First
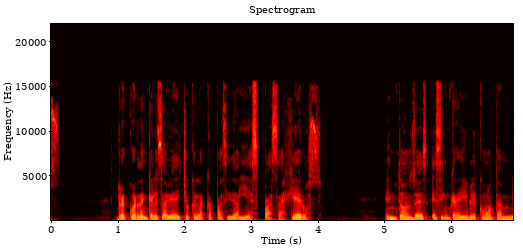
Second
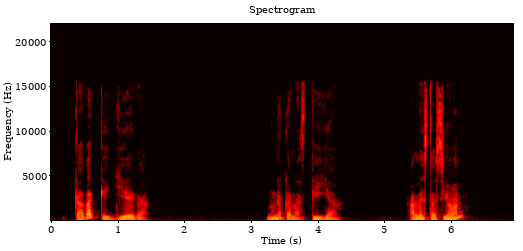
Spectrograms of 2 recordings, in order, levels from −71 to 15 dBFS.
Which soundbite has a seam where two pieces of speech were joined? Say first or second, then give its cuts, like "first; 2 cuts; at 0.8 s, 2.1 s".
first; 1 cut; at 2.8 s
